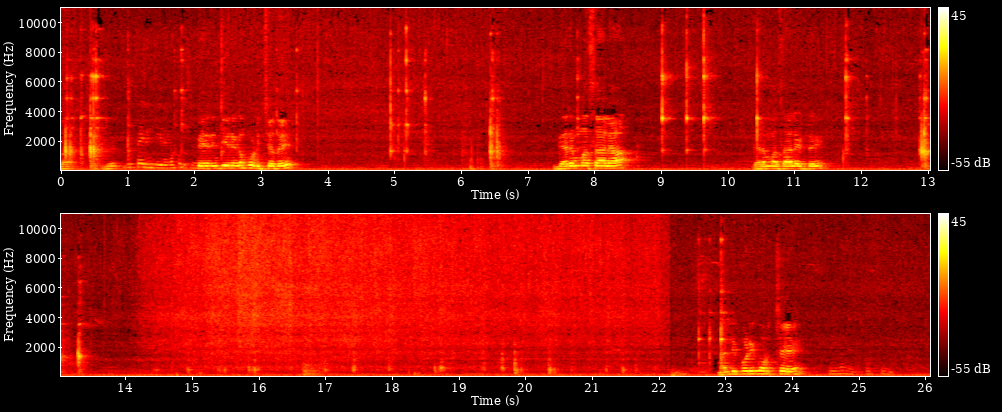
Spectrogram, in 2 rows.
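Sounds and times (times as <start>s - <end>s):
masala sizzling in oil: 0.0s - 26.0s.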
